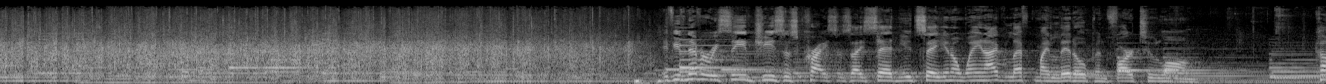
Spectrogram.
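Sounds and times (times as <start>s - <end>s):
church congregation applauding families who dedicated their babies: 0.0s - 8.2s
speech: 6.7s - 12.1s.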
